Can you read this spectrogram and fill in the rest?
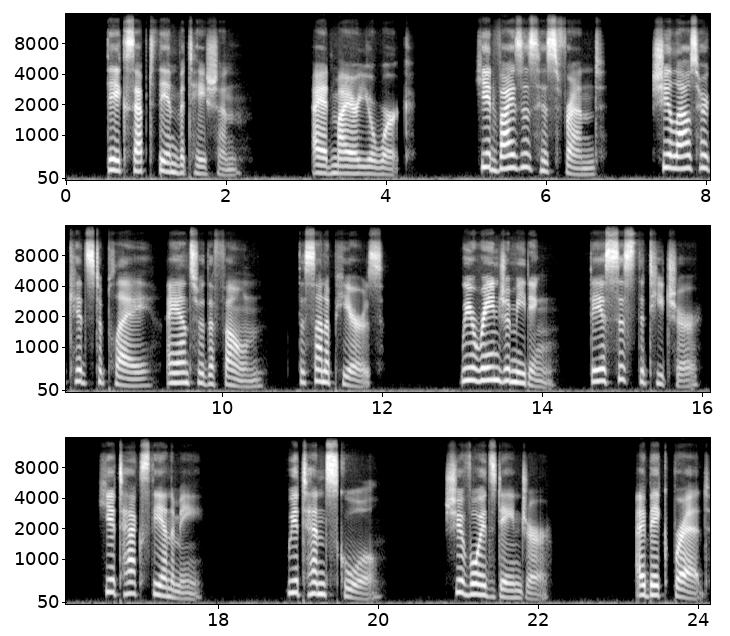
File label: AI speech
